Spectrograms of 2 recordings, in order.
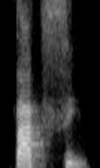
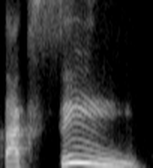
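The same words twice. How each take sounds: First: The stress is on the first syllable. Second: The stress is on the last syllable. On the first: The speaker calls it right. "A mesma coisa com táxi" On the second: The speaker calls it wrong. "Se eu não fizer isso, vai ficar táxi"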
